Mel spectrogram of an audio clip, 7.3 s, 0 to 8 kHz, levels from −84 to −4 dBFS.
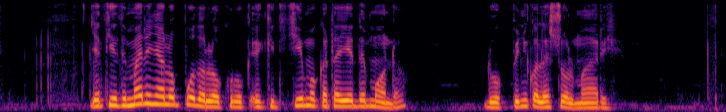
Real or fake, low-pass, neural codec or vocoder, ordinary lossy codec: real; 7.2 kHz; none; none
